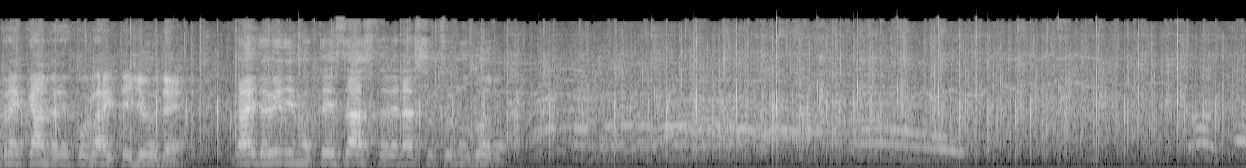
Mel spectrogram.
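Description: A large crowd claps outdoors.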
